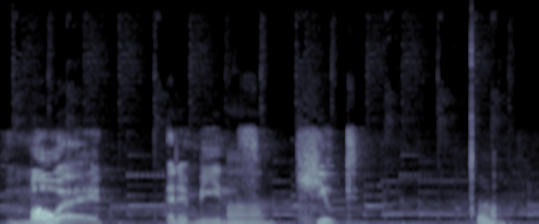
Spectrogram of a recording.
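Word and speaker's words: 萌え: It's exceedingly Mo. Like Mo from The Simpsons. Like Mo from Wall-E. Okay. You know, the cleaner so- robot? So I looked this up, and that word is apparently pronounced moe, and it means cute.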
